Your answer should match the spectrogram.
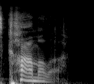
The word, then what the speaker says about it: Kamala: By the way, it's Kamala. I'm not endorsing one candidate over the other, but this girl has been in politics a long time. This woman, this bee, say punctuation. What's that? – Comma. – Say la. – Yeah. – La. – Okay. That's your name.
